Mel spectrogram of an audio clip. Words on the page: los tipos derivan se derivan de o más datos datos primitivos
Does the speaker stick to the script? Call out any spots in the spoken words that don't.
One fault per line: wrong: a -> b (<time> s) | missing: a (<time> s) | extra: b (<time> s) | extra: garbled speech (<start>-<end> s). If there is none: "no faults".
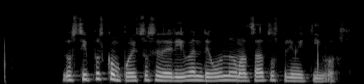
wrong: derivan -> compuestos (1.1 s)
extra: uno (2.1 s)
missing: datos (2.8 s)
